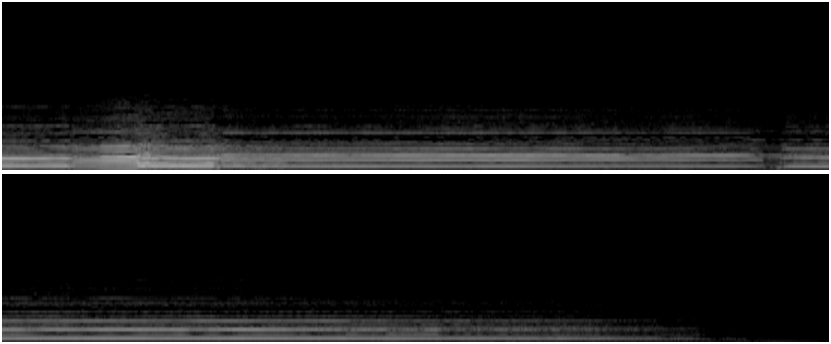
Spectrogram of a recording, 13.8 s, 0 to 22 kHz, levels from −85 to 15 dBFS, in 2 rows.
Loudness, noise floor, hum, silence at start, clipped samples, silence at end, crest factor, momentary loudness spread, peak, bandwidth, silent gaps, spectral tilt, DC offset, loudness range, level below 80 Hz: -33 LUFS; -79 dBFS; none; 0 s; under 0.1%; 1.45 s; 20 dB; 21 LU; -14 dBFS; 8.8 kHz; none; -1.5 dB/octave; under 0.1%; 18 LU; -72 dBFS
